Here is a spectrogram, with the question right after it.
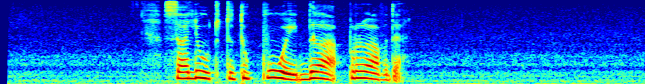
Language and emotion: Russian, angry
